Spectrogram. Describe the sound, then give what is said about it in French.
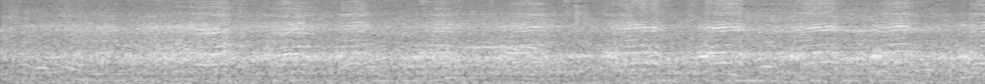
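A dense, continuous chorus of hens clucking and squawking inside an aviary henhouse with feeders, drinkers and nests, many birds calling over one another at a steady moderate loudness with a constant background hum. “Les poules mangent là, dans cette mangeoire. Elles boivent aux pipettes là. Et elles vont pondre dans les nids.”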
